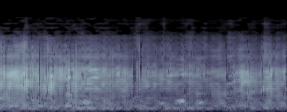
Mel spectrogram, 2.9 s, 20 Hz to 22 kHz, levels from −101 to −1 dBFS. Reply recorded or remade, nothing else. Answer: remade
